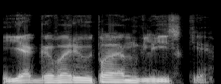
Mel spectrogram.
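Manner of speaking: normal talking voice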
